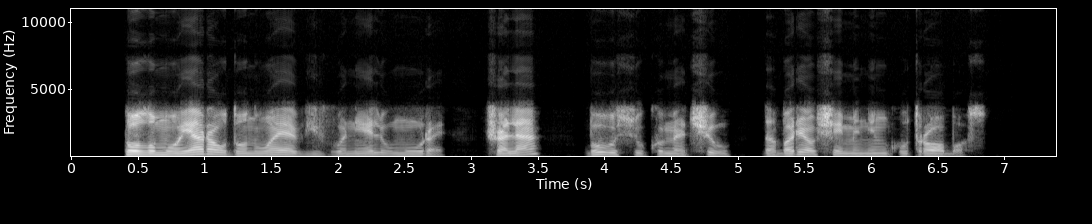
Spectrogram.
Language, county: Lithuanian, Marijampolė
